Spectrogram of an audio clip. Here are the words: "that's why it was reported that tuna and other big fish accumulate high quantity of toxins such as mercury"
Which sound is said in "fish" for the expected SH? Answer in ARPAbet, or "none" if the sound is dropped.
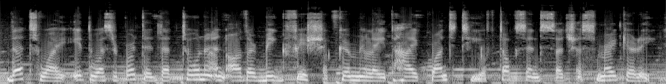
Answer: SH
